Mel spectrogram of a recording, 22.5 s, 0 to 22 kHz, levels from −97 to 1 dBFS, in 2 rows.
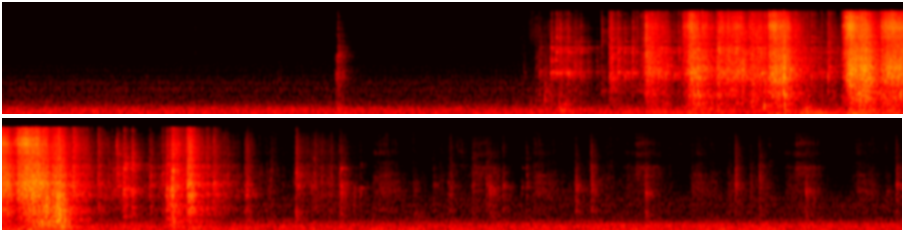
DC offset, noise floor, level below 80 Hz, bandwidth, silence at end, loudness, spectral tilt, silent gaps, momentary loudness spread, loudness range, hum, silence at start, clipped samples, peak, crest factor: under 0.1%; -63 dBFS; -64 dBFS; 15.5 kHz; 1.65 s; -31 LUFS; 0 dB/octave; none; 26 LU; 23 LU; none; 1.15 s; under 0.1%; -12 dBFS; 28 dB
